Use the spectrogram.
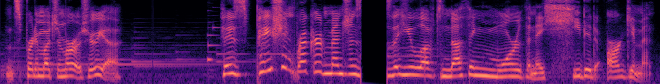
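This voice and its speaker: Casting: woman playing emphatic, wry female clinic worker, medium pitch, video game dialogue. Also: lively intonation, moderate pace, close to an everyday voice. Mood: wry, exasperated. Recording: game music behind the voice.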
